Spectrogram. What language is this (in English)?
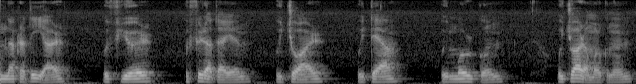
Faroese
